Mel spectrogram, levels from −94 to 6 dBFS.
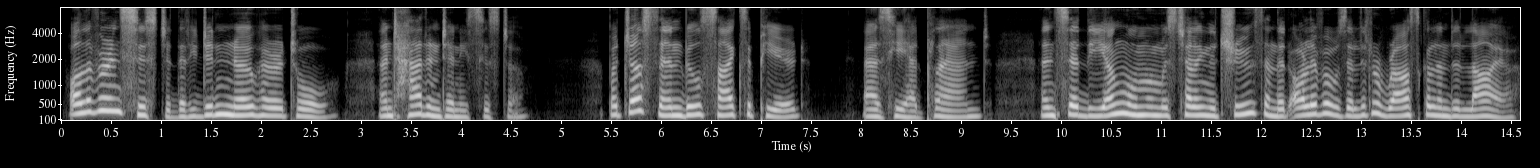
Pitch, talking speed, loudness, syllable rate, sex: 205 Hz, 175 wpm, -18 LUFS, 4.7 syllables/s, female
